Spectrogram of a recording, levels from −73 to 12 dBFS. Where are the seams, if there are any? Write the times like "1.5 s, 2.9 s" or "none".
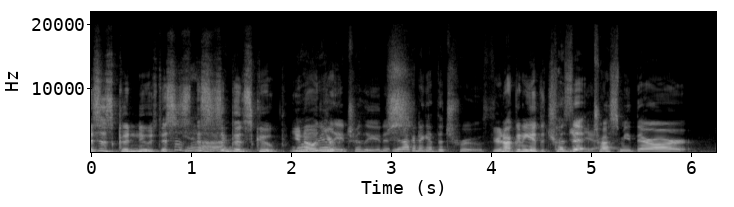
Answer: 2.9 s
